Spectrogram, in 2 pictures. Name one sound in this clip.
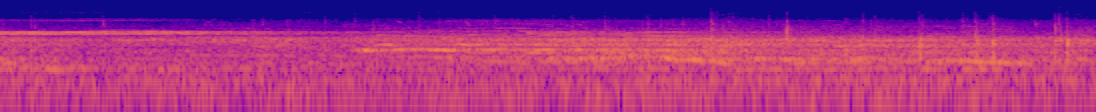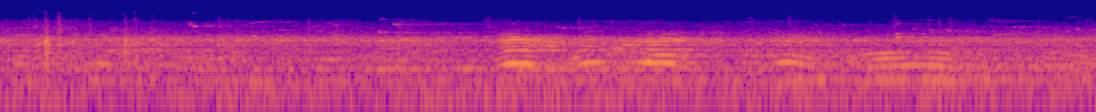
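A man calls out loudly to players.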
